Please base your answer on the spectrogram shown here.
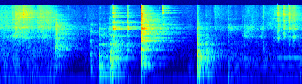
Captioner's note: glasses clanking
